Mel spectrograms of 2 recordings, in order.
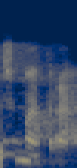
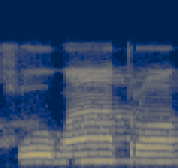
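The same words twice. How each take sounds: First: Said in the usual way. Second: "Sumatera" slowly as Su-maaa-tro; over-literal Arabic reading. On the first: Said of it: "Bilang aja Sumatera langsung". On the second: Shown as a demonstration. Teacher imitates misreading from long mim, drawn-out "Sumaatro". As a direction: drag the maa in "Sumatera", ending in tro. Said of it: "Karena mimnya panjang".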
